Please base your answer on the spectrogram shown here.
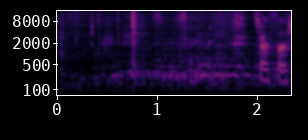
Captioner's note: laughter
